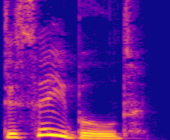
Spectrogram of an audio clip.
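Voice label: "disabled", British English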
